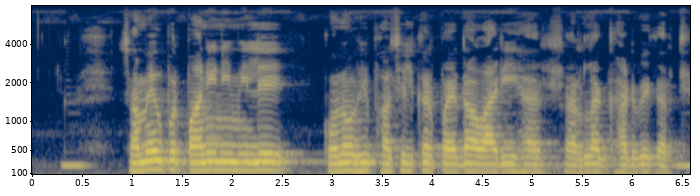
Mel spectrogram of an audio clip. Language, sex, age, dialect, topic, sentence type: Chhattisgarhi, male, 31-35, Northern/Bhandar, agriculture, statement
